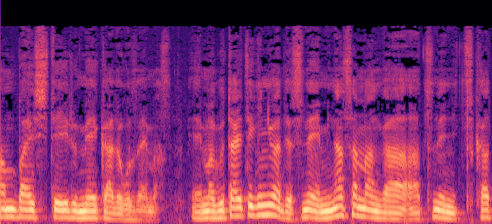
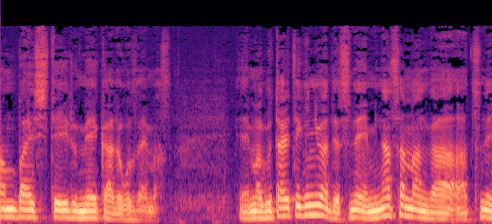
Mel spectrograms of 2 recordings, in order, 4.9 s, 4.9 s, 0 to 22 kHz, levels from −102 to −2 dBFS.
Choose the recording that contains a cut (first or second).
first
